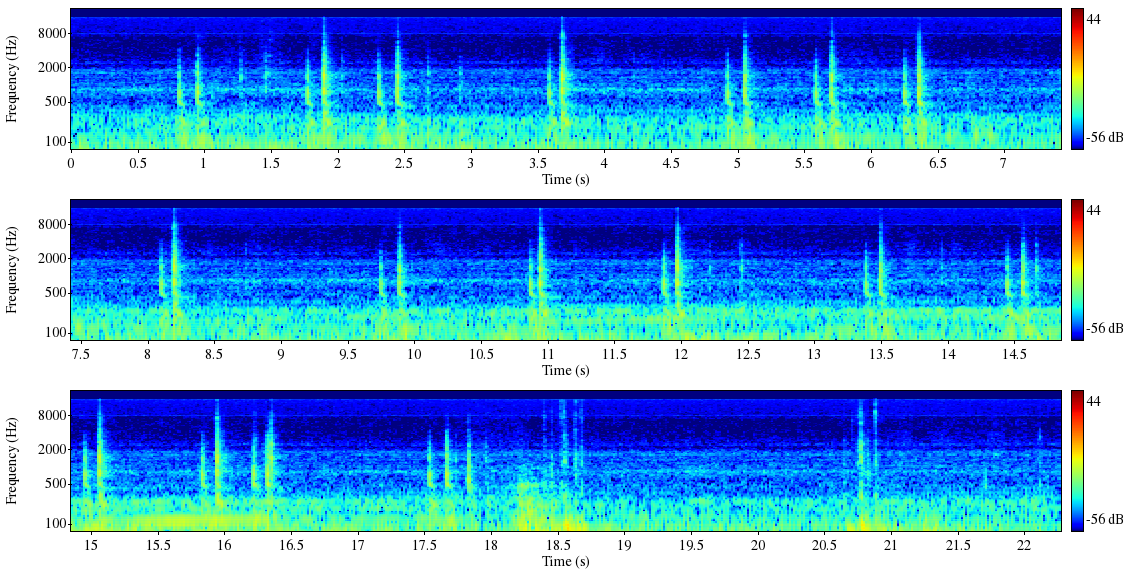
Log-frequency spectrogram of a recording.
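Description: Scattered sharp clicks of a computer mouse, some in quick pairs, as parts are picked and placed in a schematic program, over a low room hum. A dull thump comes about eighteen seconds in.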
